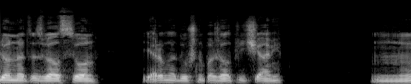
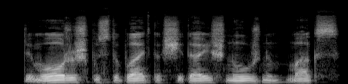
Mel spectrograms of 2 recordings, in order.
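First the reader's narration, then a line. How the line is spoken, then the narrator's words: Sad. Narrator (Russian): печально сказал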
